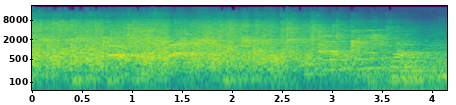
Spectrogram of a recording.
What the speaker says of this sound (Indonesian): kita kasih aplaus ya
